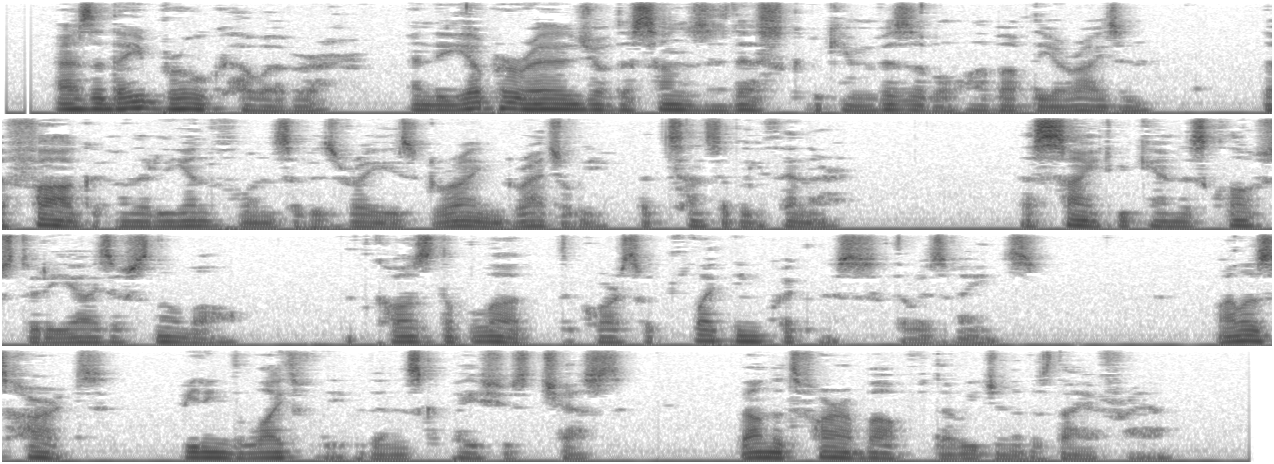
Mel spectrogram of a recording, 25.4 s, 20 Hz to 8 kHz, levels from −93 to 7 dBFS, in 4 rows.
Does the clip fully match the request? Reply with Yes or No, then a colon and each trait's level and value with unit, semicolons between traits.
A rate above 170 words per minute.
No: average, 165 wpm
